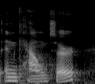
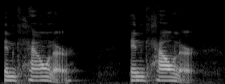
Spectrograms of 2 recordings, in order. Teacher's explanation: there is no T being pronounced at all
